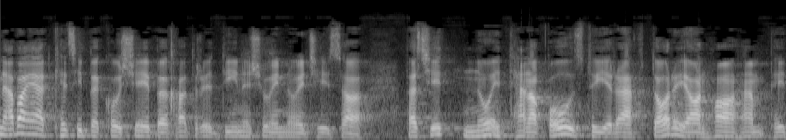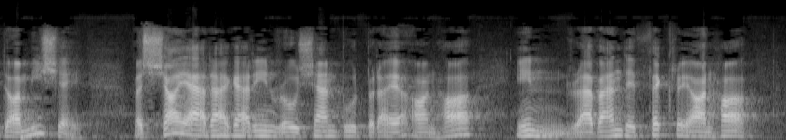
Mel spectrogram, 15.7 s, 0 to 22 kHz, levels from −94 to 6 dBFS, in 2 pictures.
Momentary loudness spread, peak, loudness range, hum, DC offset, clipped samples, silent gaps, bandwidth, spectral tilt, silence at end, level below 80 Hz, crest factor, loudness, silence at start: 10 LU; -2 dBFS; 5 LU; none; under 0.1%; under 0.1%; none; 11.5 kHz; -4.5 dB/octave; 0.25 s; -64 dBFS; 20 dB; -22 LUFS; 0 s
